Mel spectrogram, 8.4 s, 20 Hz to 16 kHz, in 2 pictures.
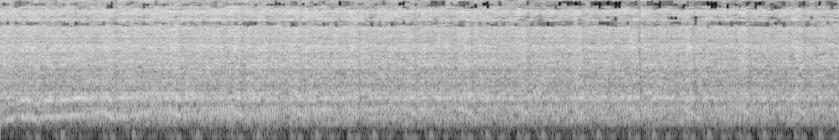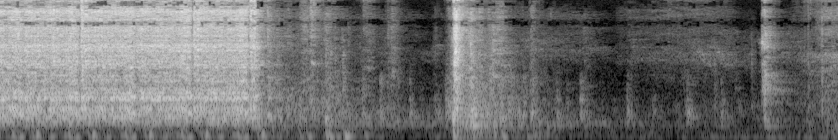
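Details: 1976 John Deere 300 with a nearly dead battery being jumped, fuel present: starter churns steadily about 3.5 turns per second for five seconds without firing, then stops. Cranks but won't start.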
